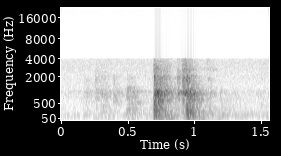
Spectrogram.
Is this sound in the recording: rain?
no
